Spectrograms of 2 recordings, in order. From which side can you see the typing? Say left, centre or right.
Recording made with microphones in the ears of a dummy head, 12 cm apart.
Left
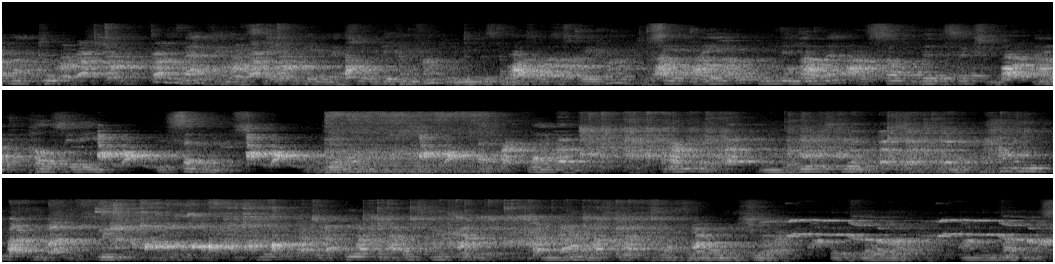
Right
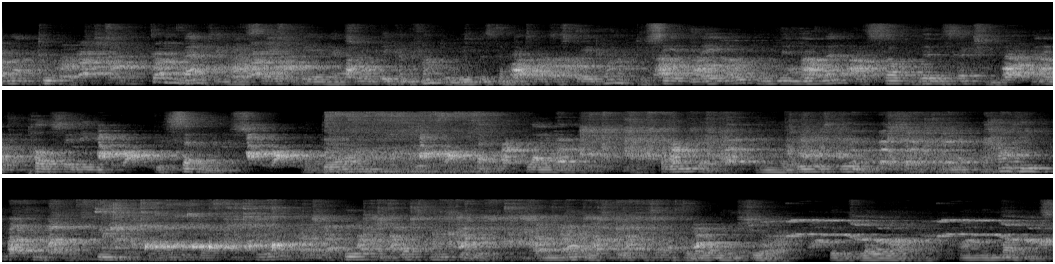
left.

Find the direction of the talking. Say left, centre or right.
right.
